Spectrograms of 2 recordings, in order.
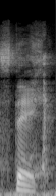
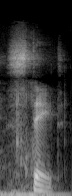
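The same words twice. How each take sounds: First: "steak" with a clear k ending; contrasting word steak. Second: "State" ending in a crisp t; correct pronunciation. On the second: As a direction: correct "State" with a clean t at the end. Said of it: "Not steak". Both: Shown as a demonstration.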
